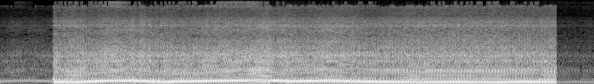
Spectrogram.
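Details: Yamaha XJ750 four-cylinder motorcycle, revs held to move off idle jet onto main jet: flat, uneven rise and sag; only cylinders three and four firing.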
